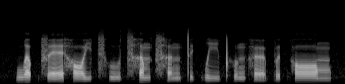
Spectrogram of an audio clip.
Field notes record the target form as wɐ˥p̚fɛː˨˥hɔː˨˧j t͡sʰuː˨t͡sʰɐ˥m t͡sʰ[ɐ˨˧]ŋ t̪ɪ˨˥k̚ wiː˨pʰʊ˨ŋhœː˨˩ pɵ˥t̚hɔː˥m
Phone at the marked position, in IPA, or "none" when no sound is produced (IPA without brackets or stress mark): ɐ˨˧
